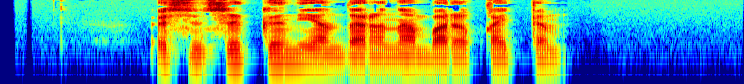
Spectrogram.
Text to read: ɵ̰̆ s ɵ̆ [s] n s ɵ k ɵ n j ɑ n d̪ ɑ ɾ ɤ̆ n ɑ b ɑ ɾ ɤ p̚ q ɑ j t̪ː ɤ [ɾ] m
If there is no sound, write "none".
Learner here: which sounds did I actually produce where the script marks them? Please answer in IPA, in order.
none, none

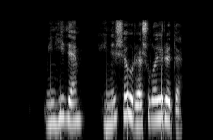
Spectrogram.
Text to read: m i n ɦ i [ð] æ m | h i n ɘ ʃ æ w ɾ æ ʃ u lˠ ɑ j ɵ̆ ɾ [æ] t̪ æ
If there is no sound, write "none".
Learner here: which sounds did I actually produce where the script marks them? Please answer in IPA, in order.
ð, æ

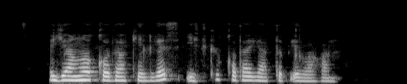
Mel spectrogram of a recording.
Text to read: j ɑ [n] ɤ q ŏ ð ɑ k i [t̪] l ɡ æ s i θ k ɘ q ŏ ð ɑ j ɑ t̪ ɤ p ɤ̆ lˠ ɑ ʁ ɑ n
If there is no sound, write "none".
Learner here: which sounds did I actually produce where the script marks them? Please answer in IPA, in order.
ɴ, none

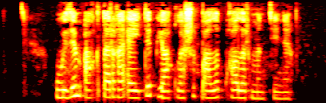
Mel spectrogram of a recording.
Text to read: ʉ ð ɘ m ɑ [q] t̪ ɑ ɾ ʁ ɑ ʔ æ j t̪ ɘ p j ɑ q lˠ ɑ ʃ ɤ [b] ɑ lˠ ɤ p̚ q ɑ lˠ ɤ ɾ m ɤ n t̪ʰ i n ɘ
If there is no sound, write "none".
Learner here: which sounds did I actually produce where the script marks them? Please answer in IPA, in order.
q, p

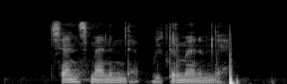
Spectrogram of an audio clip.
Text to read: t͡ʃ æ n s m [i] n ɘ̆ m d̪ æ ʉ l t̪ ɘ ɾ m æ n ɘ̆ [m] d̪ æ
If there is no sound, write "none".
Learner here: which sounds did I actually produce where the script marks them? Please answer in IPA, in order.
æ, m

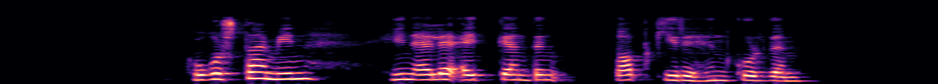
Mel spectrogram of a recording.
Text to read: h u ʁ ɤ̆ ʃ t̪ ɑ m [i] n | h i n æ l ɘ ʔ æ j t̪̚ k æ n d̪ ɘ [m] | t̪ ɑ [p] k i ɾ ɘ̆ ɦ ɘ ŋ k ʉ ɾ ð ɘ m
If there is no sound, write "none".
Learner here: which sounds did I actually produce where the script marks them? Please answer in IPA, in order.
i, ŋ, p

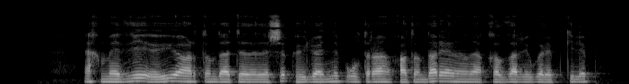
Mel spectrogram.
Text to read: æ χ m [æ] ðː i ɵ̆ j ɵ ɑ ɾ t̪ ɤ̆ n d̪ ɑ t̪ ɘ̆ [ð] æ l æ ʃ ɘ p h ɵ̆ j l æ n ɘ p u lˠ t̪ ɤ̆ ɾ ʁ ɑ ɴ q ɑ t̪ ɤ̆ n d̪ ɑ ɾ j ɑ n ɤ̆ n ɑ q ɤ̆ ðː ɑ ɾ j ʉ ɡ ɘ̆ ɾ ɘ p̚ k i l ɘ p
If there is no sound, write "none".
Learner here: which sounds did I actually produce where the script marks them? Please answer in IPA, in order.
æ, ð

